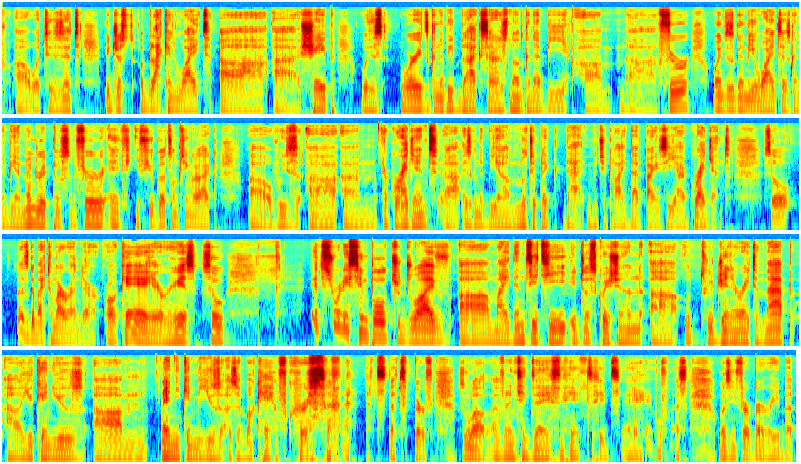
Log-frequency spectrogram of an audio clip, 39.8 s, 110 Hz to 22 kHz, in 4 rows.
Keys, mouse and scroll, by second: 19.8-21.1 drag, 21.1-23.8 drag.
